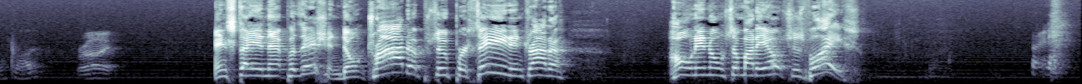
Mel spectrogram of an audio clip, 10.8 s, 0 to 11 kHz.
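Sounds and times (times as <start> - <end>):
speech: 2.2 - 5.8, 6.7 - 8.7
sneeze: 10.3 - 10.8.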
